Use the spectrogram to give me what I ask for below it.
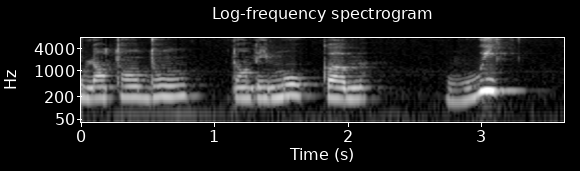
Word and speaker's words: oui: Vous voyez dans le mot oui en fait ça s'écrit o u i et pourtant on prononce le son [w] Egalement dans OUATE.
